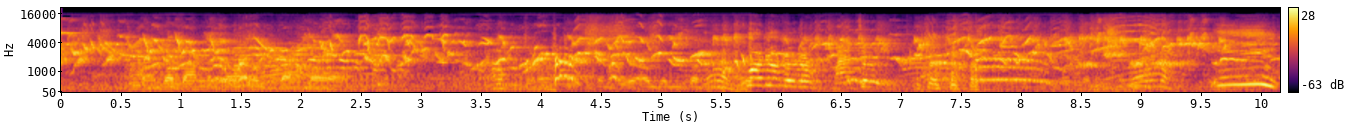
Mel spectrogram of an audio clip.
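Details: White-rumped shama singing in Klaten: dense, varied song of rapid whistled sweeps, rising and falling slurs and chattering notes, continuous throughout, with people talking in the background.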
